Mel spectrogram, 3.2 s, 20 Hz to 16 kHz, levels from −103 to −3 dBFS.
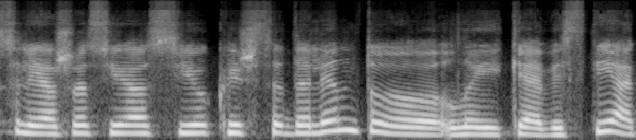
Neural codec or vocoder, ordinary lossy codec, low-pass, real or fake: autoencoder, 48 kHz, 128 numbers a frame, DAC-VAE, trained on Japanese speech; Opus, 16 kbps; 14.4 kHz; fake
